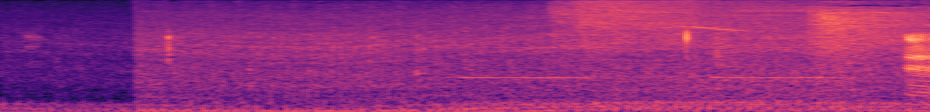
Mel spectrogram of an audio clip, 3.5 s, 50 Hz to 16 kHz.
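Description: A truck reverses in Farming Simulator 25, a steady engine rumble under repeating reversing beeps and an air-brake hiss, loud and continuous throughout.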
